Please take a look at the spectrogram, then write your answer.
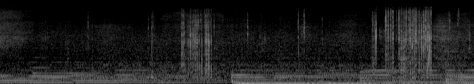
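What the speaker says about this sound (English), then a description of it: "just give him a riffle shuffle." A deck of playing cards is riffle shuffled at a magic show, with short crisp bursts of fluttering card edges over a steady musical backing.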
